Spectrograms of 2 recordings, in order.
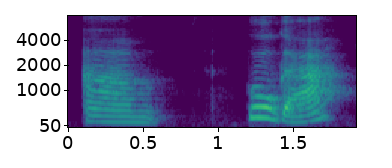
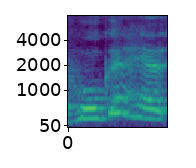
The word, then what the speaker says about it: Hygge: And the Hygge is, it's spelled Hygge, so it doesn't look at all how you pronounce it, but it is a Scandinavian word meaning hug.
